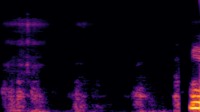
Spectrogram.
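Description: Faint, irregular bubbling and sputtering from rice simmering in a covered pan on a low flame, heard as a short stretch at first and then as scattered little pops.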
